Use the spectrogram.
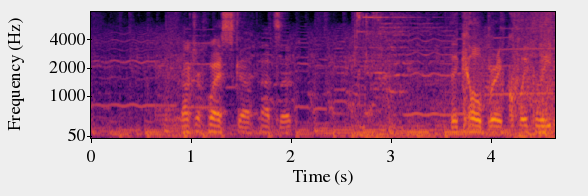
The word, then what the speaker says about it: Huesca: I can never not pronounce that name anymore. Huska. Dr. Huesca, that's it.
